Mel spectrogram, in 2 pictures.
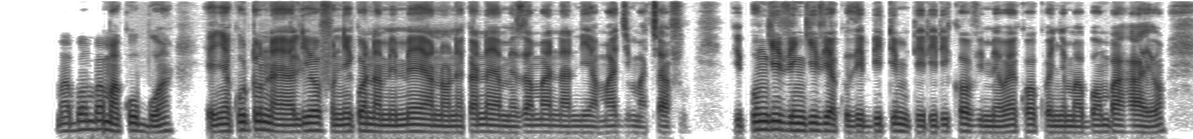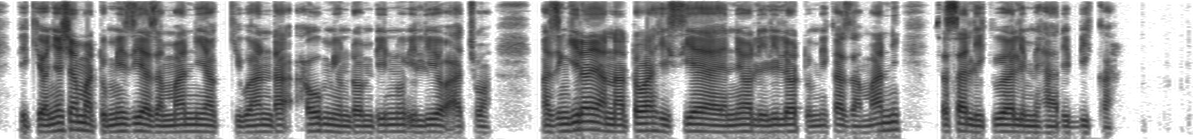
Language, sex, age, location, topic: Swahili, male, 25-35, Nairobi, government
